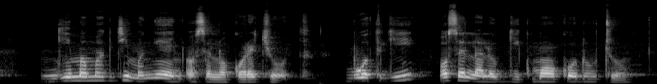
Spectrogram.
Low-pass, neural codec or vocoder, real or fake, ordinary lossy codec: 19.8 kHz; none; real; none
